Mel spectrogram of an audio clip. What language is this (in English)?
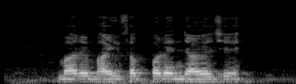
Goaria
